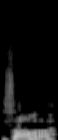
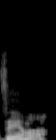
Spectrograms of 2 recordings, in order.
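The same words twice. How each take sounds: First: "Zama" with an open ah, ZAH-ma; correct pronunciation. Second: "Zama" with the first a as in camp; mistaken pronunciation. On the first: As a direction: say "Zama" the Japanese way, first a as in father. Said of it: "It's really pronounced Zama". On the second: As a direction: say "Zama" with a short, flat a like camp. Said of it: "pronounce it Zama, like, uh, in camp". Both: Shown as a demonstration.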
